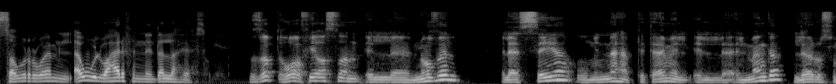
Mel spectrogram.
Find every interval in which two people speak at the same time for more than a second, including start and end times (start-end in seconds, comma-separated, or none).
none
